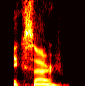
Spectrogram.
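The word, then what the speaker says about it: Iksar: Everyone made an Ixkar. Maybe we can talk about that. How do you pronounce the lizard race? – Ixar.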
